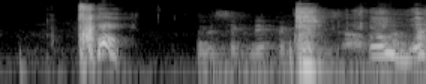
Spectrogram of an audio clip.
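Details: Baby's single sharp, unusual-sounding sneeze, followed by adults saying bless you; ordinary infant sneeze.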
